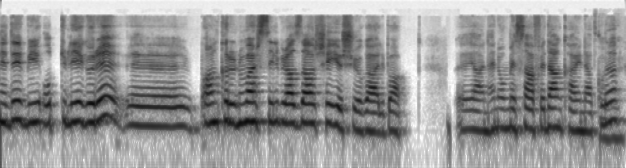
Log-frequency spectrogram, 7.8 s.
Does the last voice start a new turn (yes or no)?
no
